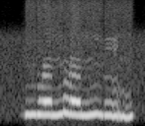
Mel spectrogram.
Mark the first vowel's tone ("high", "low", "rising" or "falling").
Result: rising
